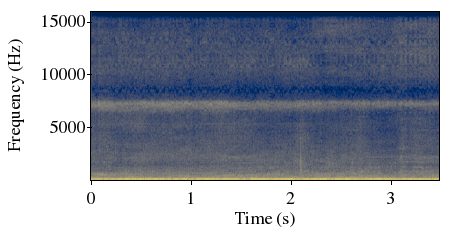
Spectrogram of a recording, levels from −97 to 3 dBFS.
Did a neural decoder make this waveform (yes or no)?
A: yes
